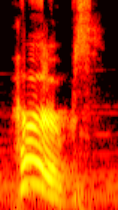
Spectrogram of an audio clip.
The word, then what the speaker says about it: herbs: what is it herbs she pronounces the H herbs herbs what kind of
